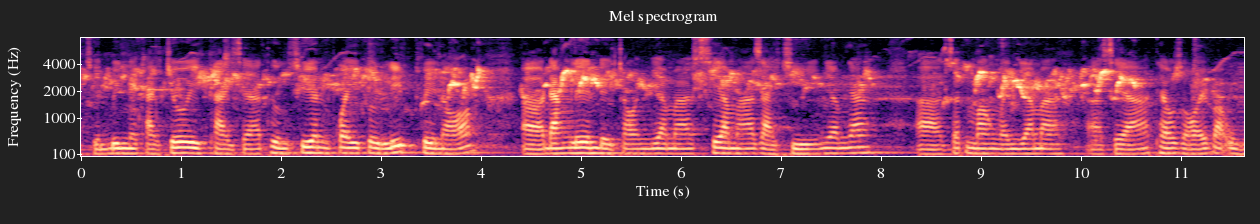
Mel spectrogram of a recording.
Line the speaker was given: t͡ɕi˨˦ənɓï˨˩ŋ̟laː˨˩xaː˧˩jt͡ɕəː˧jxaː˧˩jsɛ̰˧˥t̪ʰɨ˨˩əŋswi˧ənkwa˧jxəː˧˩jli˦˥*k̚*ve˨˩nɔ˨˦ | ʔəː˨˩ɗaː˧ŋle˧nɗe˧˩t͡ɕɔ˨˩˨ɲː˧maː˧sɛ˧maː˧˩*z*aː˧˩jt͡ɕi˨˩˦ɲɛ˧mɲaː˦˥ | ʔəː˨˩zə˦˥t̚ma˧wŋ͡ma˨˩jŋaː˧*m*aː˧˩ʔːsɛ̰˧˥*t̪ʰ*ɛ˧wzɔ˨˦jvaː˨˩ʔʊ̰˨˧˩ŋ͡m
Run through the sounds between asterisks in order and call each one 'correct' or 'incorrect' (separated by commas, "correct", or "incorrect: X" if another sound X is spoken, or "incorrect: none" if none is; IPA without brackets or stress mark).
incorrect: p̚, correct, correct, correct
